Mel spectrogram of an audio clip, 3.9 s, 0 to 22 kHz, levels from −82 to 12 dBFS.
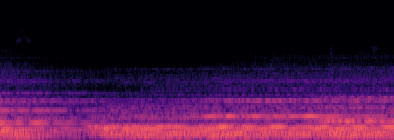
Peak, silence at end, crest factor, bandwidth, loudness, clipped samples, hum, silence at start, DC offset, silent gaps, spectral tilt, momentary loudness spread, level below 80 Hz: -14 dBFS; 0 s; 12 dB; 5 kHz; -27 LUFS; under 0.1%; none; 0 s; under 0.1%; none; -11.5 dB/octave; 7 LU; -42 dBFS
